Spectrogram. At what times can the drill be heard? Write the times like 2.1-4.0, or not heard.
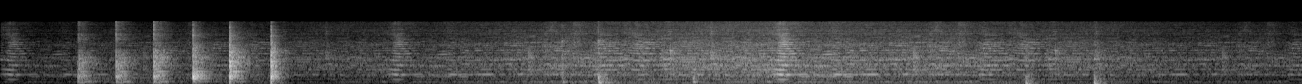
not heard.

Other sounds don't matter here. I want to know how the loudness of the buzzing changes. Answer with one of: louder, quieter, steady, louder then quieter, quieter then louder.
louder then quieter.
